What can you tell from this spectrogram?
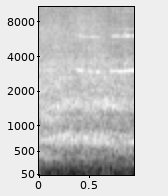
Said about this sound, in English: the crowd here in Mississippi chanting USA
